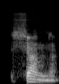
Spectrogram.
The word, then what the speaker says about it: Shan: El idioma complicado se llama Shan.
